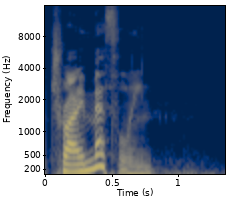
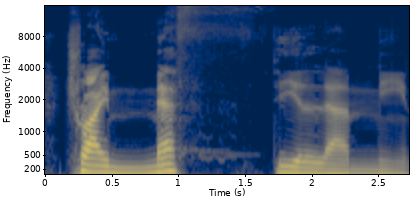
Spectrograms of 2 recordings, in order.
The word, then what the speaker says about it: trimethylamine: fish, and turns it into a compound called trimethylene. Trimethylamine. I know it's super important to pronounce all of the things in compounds in chemistry.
